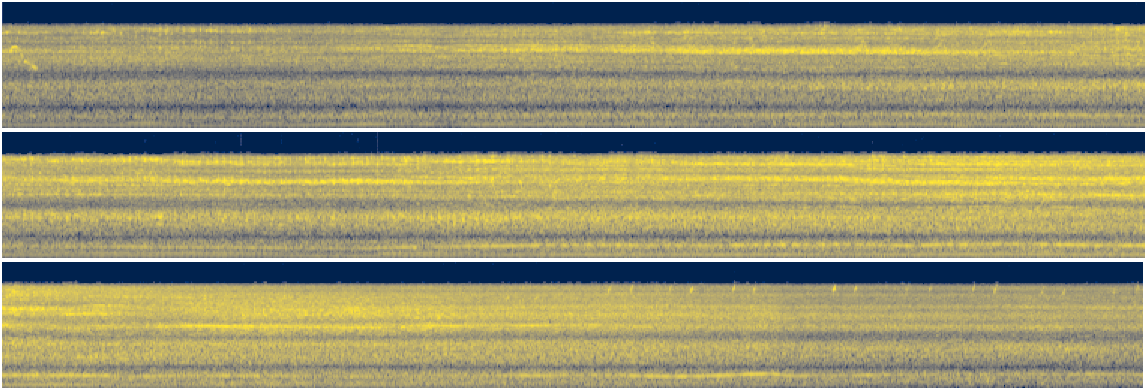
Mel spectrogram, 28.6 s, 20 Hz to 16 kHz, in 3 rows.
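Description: Kubota M6040SU tractor's diesel engine running steadily while its rotary tiller churns through flooded paddy mud, growing louder as it comes closer. The engine pitch dips briefly about twelve seconds in, then recovers.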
